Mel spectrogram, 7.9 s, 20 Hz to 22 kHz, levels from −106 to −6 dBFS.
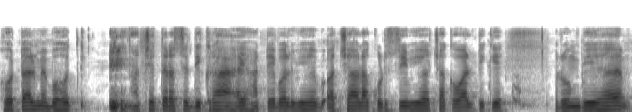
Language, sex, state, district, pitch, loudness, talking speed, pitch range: Hindi, male, Chhattisgarh, Balrampur, 125 Hz, -29 LUFS, 180 wpm, 120-125 Hz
